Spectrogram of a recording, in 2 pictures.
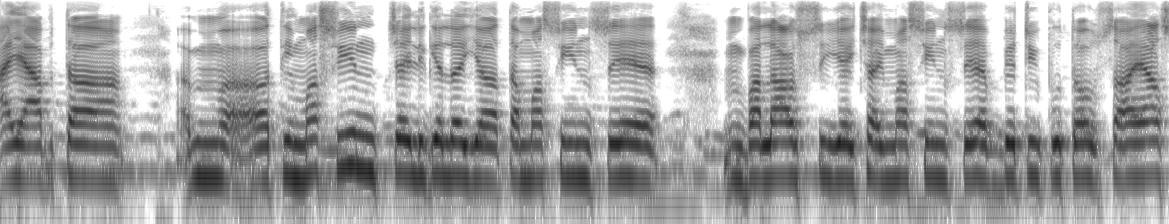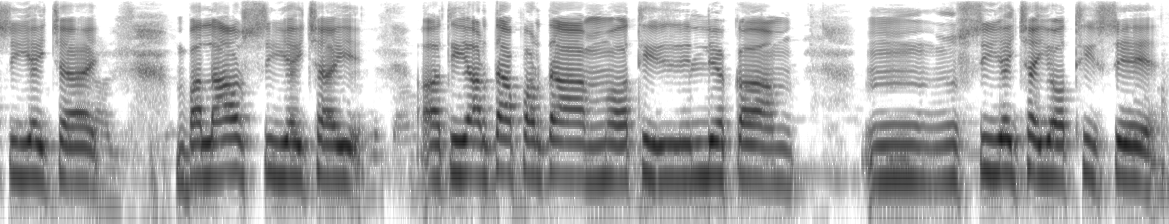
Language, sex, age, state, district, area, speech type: Maithili, female, 60+, Bihar, Muzaffarpur, rural, spontaneous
